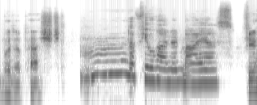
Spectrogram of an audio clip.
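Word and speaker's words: Budapest: And you know, it's interesting because people they mispronounce a lot of times Buddhap Pesh because people will say Buddha Pest and Hungarians It's not pest. It's Pest. It's Pesh. Yeah.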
